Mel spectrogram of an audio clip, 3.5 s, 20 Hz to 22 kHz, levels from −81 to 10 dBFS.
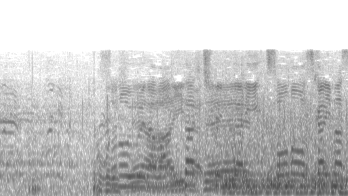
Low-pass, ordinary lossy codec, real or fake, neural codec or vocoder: none; none; real; none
